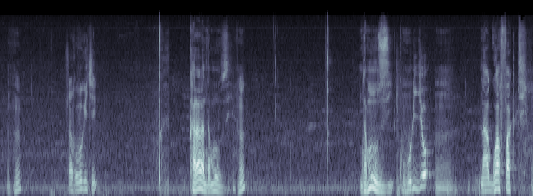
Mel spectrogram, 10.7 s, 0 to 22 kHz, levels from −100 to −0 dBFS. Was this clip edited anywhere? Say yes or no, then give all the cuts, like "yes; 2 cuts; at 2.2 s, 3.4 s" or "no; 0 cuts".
yes; 1 cut; at 3.4 s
